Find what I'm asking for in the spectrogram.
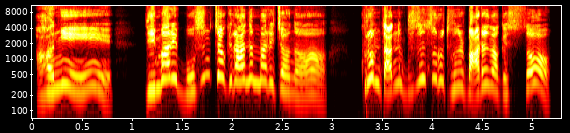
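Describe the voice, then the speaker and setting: A woman's voice: sits high, sing-song, brisk, dry recording, clean studio sound. A woman voicing an exasperated, indignant young man in a dramatized story, blunt and scolding. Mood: frustrated.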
